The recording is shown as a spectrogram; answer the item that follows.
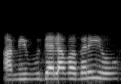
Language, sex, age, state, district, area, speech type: Marathi, female, 30-45, Maharashtra, Nagpur, rural, conversation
